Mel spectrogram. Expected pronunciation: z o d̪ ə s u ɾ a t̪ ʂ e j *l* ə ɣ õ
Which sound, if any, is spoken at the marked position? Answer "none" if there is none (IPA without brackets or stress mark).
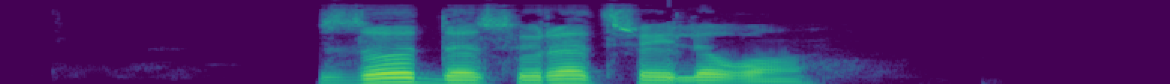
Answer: l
